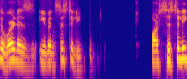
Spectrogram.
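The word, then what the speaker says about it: systole: Cardiac cycle is basically the time from one atrial सिस्टली to another is pronounce सिस्टली नॉट सिस्टोल।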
